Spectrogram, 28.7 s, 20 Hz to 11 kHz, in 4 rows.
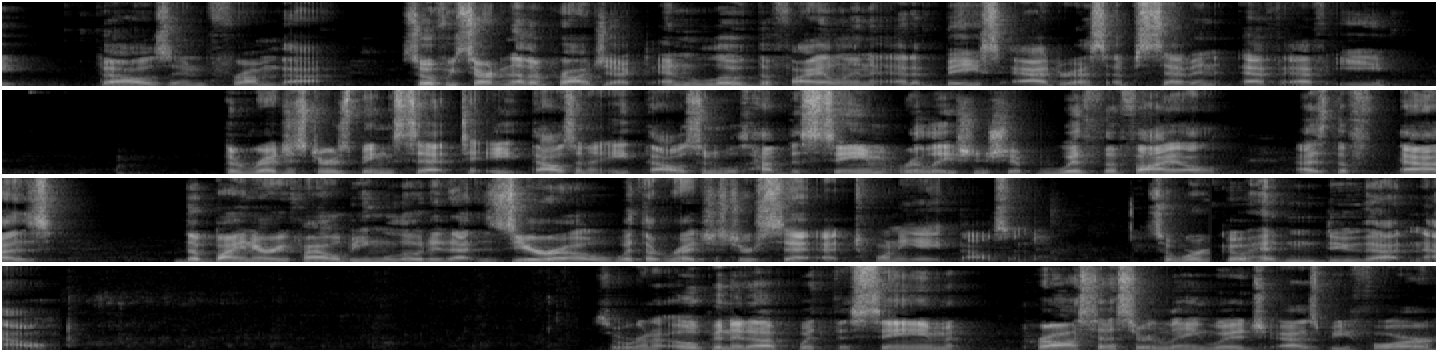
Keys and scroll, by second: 10.3 c, 24.6-26.0 typing, 26.4-27.7 scroll.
